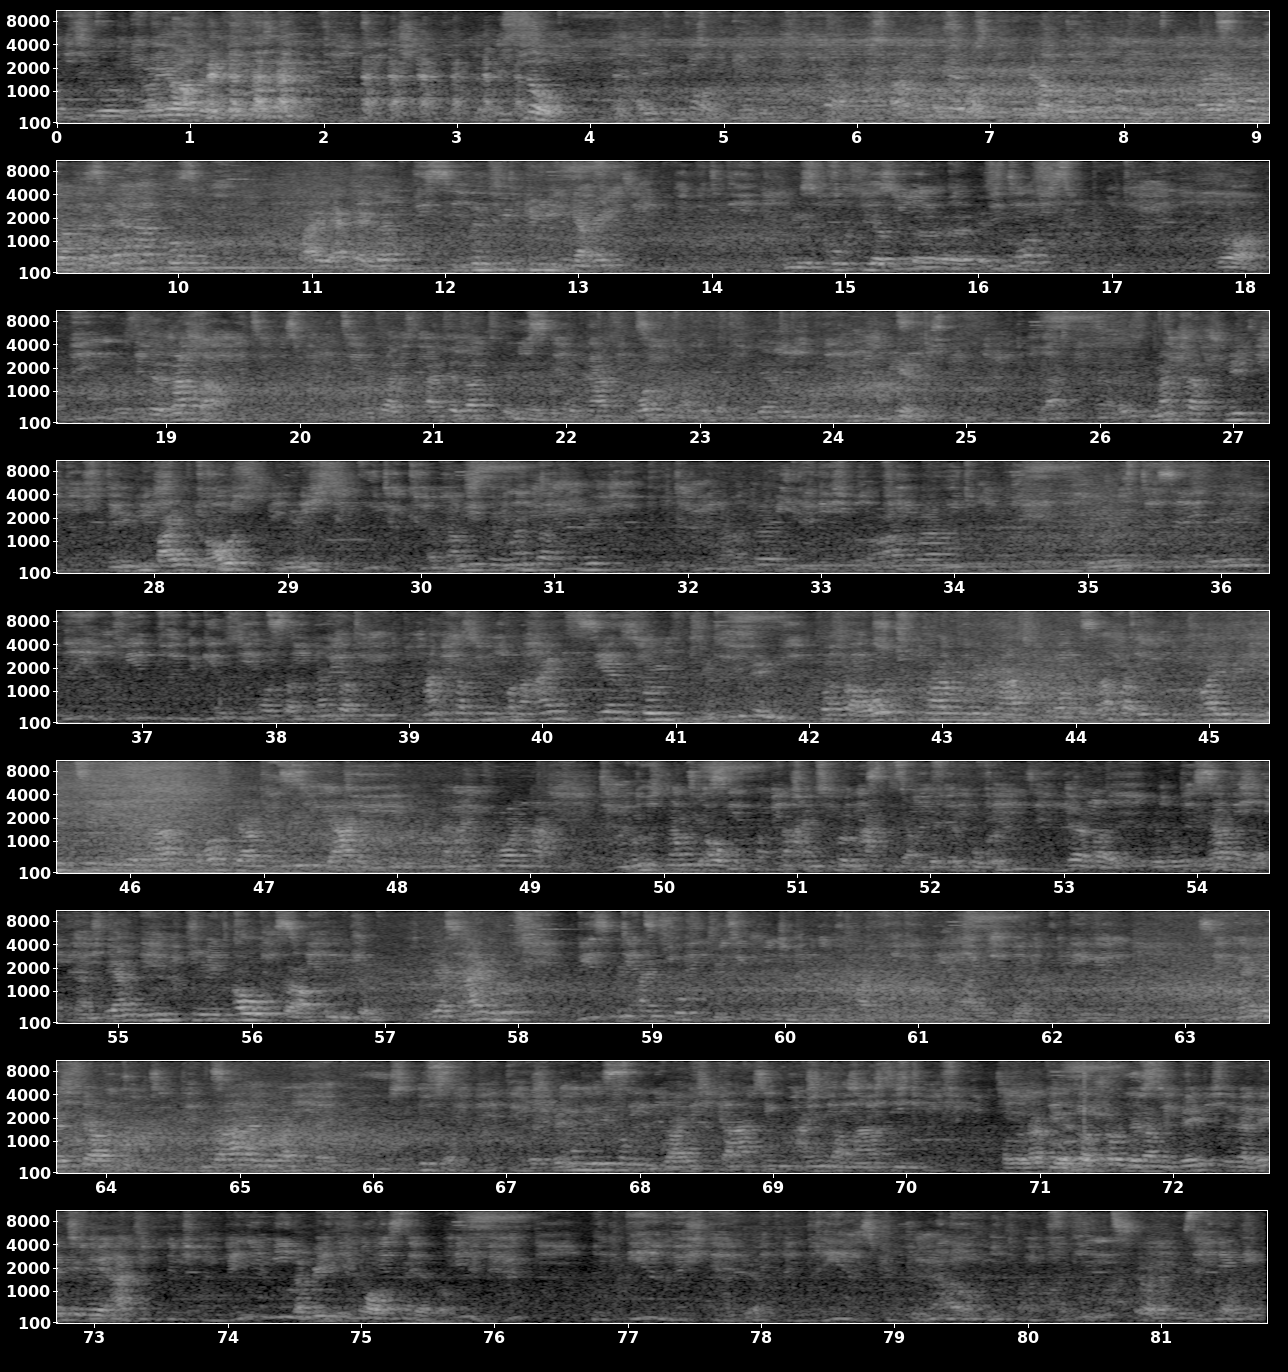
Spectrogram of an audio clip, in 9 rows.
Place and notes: Rellinghausen, Essen, Deutschland - zum ratskeller
gaststätte zum ratskeller, sartoriusstr. 1, 45134 essen
Essen, Germany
